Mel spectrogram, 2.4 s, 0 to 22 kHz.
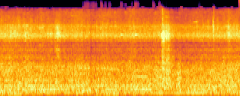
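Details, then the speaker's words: Hesston 4910 baler, recorded riding on the baler: heavy, steady mechanical drone with an even churn, no knocks, stalls or labouring; running smoothly and doing a much better job. "This is doing a much better job."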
